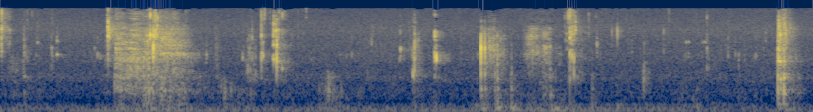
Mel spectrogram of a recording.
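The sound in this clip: Pesto pasta from a to-go container being chewed with soft, moist mouth sounds and a few sharper clicks and smacks, all faint, with no talking.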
